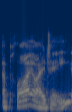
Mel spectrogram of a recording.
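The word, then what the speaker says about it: ApplyID: very much team up pronounced apply id uh we'd like to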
